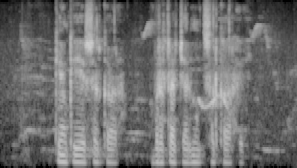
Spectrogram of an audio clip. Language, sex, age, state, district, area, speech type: Hindi, male, 30-45, Uttar Pradesh, Chandauli, rural, spontaneous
